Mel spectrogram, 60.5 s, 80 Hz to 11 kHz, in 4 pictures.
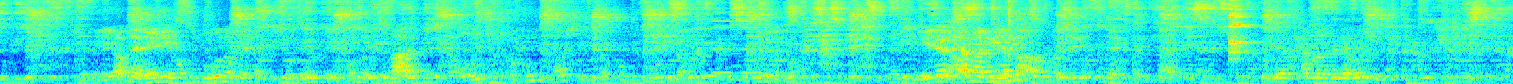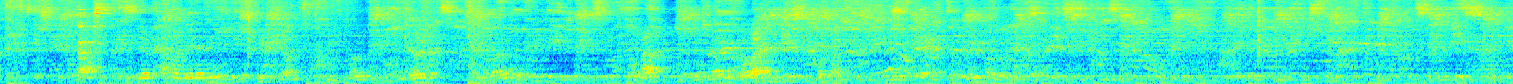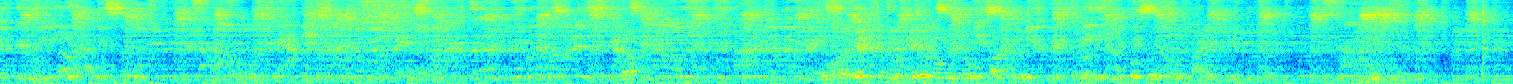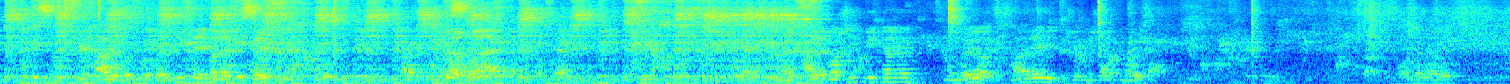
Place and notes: jahnstub'n, jahnstr. 37, 6020 innsbruck
Innsbruck, Austria, 27 December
